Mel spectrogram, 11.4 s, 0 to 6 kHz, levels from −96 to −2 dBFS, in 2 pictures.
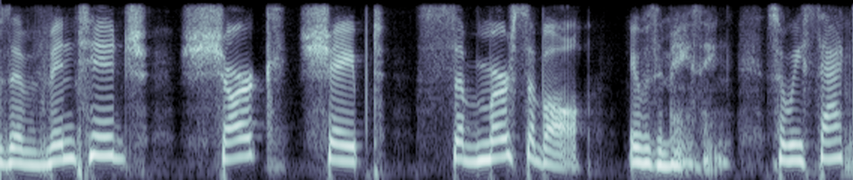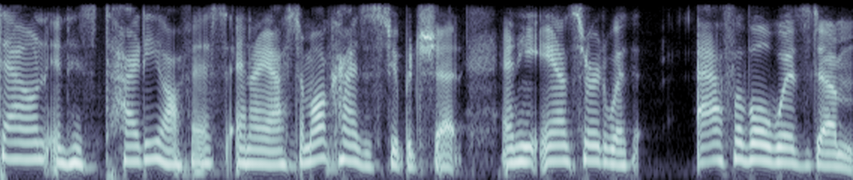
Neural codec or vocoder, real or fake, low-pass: none; real; 5.4 kHz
